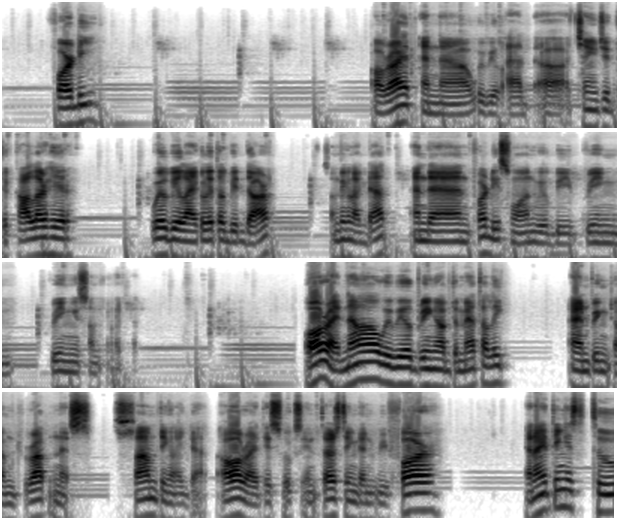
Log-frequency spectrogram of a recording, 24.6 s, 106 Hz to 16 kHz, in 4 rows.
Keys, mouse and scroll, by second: 7.3-8.3 drag, 11.9-15.7 drag, 15.7-17.8 middle drag, 17.8-21.5 drag, 21.5-23.3 middle drag, 23.3 scroll up 5.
